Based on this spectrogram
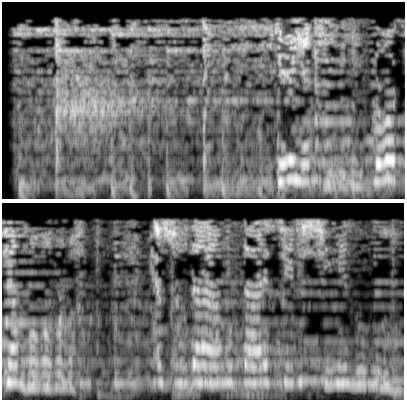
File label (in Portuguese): ROMANTICO DISTANTE F; Telemensagens; Românticas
